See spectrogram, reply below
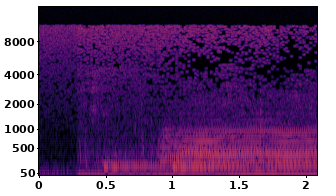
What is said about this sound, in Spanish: arránquese con el final del primer acto de La Valquiria, por favor. Se lo mando.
